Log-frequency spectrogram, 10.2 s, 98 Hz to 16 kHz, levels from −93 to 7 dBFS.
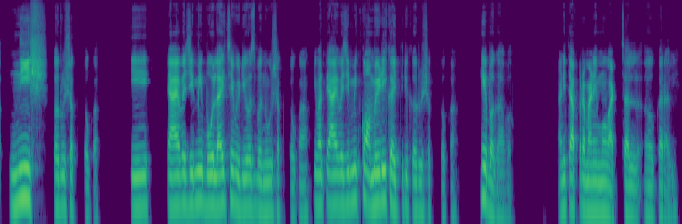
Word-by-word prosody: निश 175 Hz, +3 st, +6 dB, 0.3 s
करू 145 Hz, 0 st, -3 dB
शकतो 140 Hz, -4 st, -9 dB
का? -, -, -17 dB
की 145 Hz, +1 st, -5 dB, 0.3 s
त्या 145 Hz, -1 st, +7 dB
ऐवजी 155 Hz, +1 st, +2 dB
मी 165 Hz, +1 st, +2 dB
बोलायचे 150 Hz, +1 st, +3 dB
व्हिडिओज़् 140 Hz, -1 st, -2 dB
बनवू 130 Hz, 0 st, -3 dB
शकतो 125 Hz, -3 st, -12 dB
का? 120 Hz, +1 st, -12 dB
किंवा 155 Hz, -1 st, -1 dB
त्या 150 Hz, -1 st, +4 dB
ऐवजी 155 Hz, +1 st, +1 dB
मी 170 Hz, +1 st, 0 dB
कॉमेडी 160 Hz, 0 st, +4 dB
काहीतरी 140 Hz, -1 st, -2 dB
करू 130 Hz, -1 st, -5 dB
शकतो 125 Hz, -, -13 dB
का? -, -, -14 dB, 0.4 s
हे 180 Hz, -, +4 dB
बघावं. 110 Hz, -, -6 dB, 0.7 s
आणि 135 Hz, +2 st, -4 dB
त्याप्रमाणे 135 Hz, -2 st, +1 dB
मग 130 Hz, 0 st, -1 dB
वाटचाल 120 Hz, -1 st, -3 dB
अ, 115 Hz, -1 st, -8 dB
करावी. 120 Hz, +1 st, -9 dB
145 Hz, 175 wpm, -25 LUFS, 130-155 Hz, 0.7 s, त्या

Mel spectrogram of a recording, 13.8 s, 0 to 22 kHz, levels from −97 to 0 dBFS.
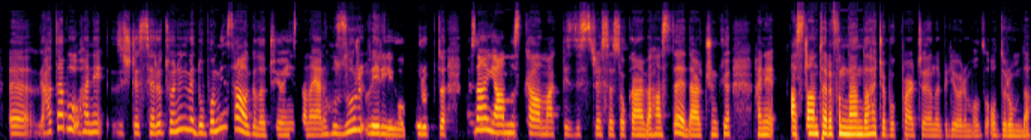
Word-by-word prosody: eee, 210 Hz, -1 st, -2 dB
hatta 355 Hz, +9 st, -3 dB
bu, 320 Hz, -8 st, -3 dB
hani, 250 Hz, 0 st, -2 dB, 0.2 s
işte 220 Hz, +1 st, -4 dB
serotonin 255 Hz, +9 st, -3 dB
ve 295 Hz, -, -2 dB
dopamin 275 Hz, -, -1 dB
salgılatıyor 195 Hz, -, +1 dB
insana. 170 Hz, +1 st, -8 dB
Yani, 170 Hz, +2 st, -2 dB
huzur 215 Hz, +10 st, -2 dB
veriyor 185 Hz, -6 st, +1 dB, 0.2 s
grupta. 195 Hz, -1 st, -1 dB, 0.3 s
Bazen 310 Hz, +5 st, +5 dB
yalnız 230 Hz, -5 st, +3 dB
kalmak 185 Hz, -4 st, -1 dB
bizi 180 Hz, -1 st, -11 dB
strese 185 Hz, 0 st, -1 dB
sokar 175 Hz, 0 st, 0 dB
ve -, -, +3 dB
hasta 180 Hz, +3 st, -1 dB
eder 165 Hz, -5 st, +3 dB
çünkü, 180 Hz, +2 st, -2 dB, 0.3 s
hani, 180 Hz, -1 st, -1 dB, 0.2 s
aslan 205 Hz, +1 st, +7 dB
tarafından 195 Hz, -2 st, +6 dB
daha 190 Hz, +2 st, +4 dB
çabuk 165 Hz, -5 st, -6 dB
parçalanabiliyorum 155 Hz, -3 st, -7 dB
oz 145 Hz, -, -12 dB
o 155 Hz, -, -7 dB
durumda. 150 Hz, -2 st, -4 dB
195 Hz, 145 wpm, -20 LUFS, 170-225 Hz, 0.3 s, aslan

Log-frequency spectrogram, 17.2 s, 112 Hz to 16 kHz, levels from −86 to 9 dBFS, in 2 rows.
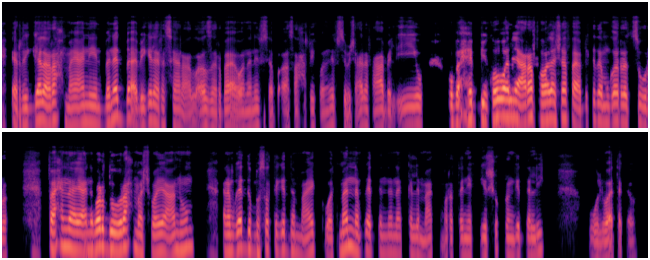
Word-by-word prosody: الرجالة 130 Hz, +4 st, +3 dB
رحمة 135 Hz, -4 st, -2 dB
يعني 135 Hz, +2 st, -1 dB
البنات 135 Hz, +7 st, +1 dB
بقى -, -, +3 dB
بييجي 125 Hz, +5 st, -3 dB
لها 145 Hz, -3 st, -1 dB
رسايل 120 Hz, -1 st, -7 dB
على 100 Hz, 0 st, -7 dB, 0.2 s
الother 110 Hz, -2 st, -7 dB
بقى، 120 Hz, -, -2 dB
"وأنا 110 Hz, +1 st, -5 dB
نِفْسي 120 Hz, +1 st, -10 dB
أبقى -, -, -10 dB
صاحبِك، 115 Hz, 0 st, -14 dB
وأنا 105 Hz, +4 st, -12 dB
نِفْسي 125 Hz, -, -10 dB
مش -, -, -11 dB
عارف 120 Hz, 0 st, -7 dB
أعمل 120 Hz, +1 st, -5 dB
إيه، 130 Hz, +2 st, -5 dB, 0.4 s
وباحبك."، 145 Hz, +1 st, +2 dB
وهو 175 Hz, +2 st, +10 dB
لا 170 Hz, -1 st, +5 dB
يعرفها 155 Hz, +1 st, +5 dB
ولا 160 Hz, +1 st, +6 dB
شافها 160 Hz, -1 st, +1 dB
قبل 125 Hz, +2 st, -4 dB
كده 155 Hz, +1 st, -3 dB
مجرّد 140 Hz, 0 st, 0 dB
صورة، 125 Hz, -4 st, -6 dB, 0.5 s
فإحنا 170 Hz, 0 st, +4 dB
يعني 155 Hz, 0 st, +4 dB
برضه 160 Hz, -2 st, +6 dB
رحمة 170 Hz, -4 st, +2 dB
شوية 140 Hz, +2 st, 0 dB
عنهم 155 Hz, +6 st, -2 dB, 0.4 s
أنا 145 Hz, -, +2 dB
بجد 165 Hz, +3 st, +2 dB
انبسطت 150 Hz, 0 st, -5 dB
جدًا 150 Hz, 0 st, -6 dB
معاك 135 Hz, +3 st, -5 dB
وأتمنى 155 Hz, +6 st, -1 dB
بجد 145 Hz, +1 st, -4 dB
إن 140 Hz, 0 st, -10 dB
أنا 135 Hz, -1 st, -7 dB
أتكلم 130 Hz, -1 st, -9 dB
معاك 120 Hz, +3 st, -8 dB
مَرّة 120 Hz, 0 st, -11 dB
تانية 125 Hz, 0 st, -7 dB
كتير، 125 Hz, +2 st, -10 dB
شكرًا 125 Hz, 0 st, -9 dB
جدًا 125 Hz, +1 st, -7 dB
ليك 140 Hz, +6 st, -7 dB, 0.6 s
ولوقتك -, -, -3 dB
أوي. -, -, -17 dB
140 Hz, 195 wpm, -23 LUFS, 125-155 Hz, 0.6 s, وهو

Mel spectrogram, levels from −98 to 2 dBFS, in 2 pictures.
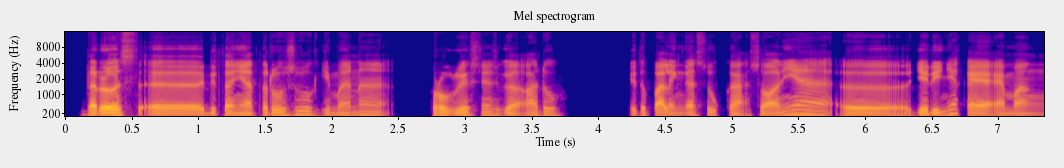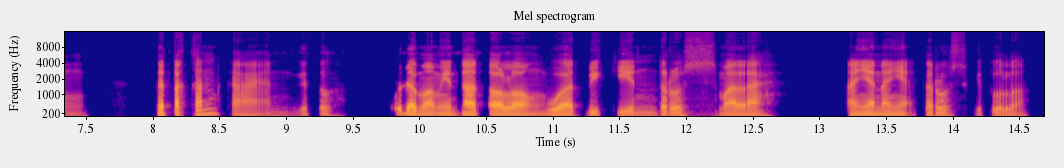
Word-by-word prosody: terus, 115 Hz, +5 st, +7 dB
eee, 105 Hz, 0 st, +3 dB
ditanya 105 Hz, 0 st, +2 dB
terus 135 Hz, +3 st, 0 dB
tuh 160 Hz, -, 0 dB
"Gimana 125 Hz, +4 st, -4 dB, 0.3 s
progresnya?" 115 Hz, +2 st, +2 dB
segala 115 Hz, -5 st, 0 dB
aduh, 140 Hz, +1 st, -3 dB, 0.5 s
itu -, -, -4 dB
paling 120 Hz, -3 st, +2 dB
nggak 105 Hz, 0 st, -1 dB
suka. 115 Hz, 0 st, -3 dB
Soalnya, 155 Hz, -, +1 dB
eee, 110 Hz, -1 st, +2 dB
jadinya 120 Hz, -, +3 dB
kayak 110 Hz, -, +4 dB
emang 105 Hz, 0 st, -5 dB, 0.6 s
ketekan 185 Hz, +4 st, +1 dB
kan, 90 Hz, +10 st, -8 dB
gitu. 100 Hz, -1 st, -10 dB, 0.5 s
Udah 95 Hz, -, +4 dB
mah 100 Hz, 0 st, +2 dB
minta 100 Hz, 0 st, +3 dB
tolong 95 Hz, 0 st, +2 dB
buat 90 Hz, 0 st, +2 dB
bikin, 105 Hz, +7 st, -5 dB
terus 130 Hz, +3 st, -4 dB
malah 95 Hz, +2 st, 0 dB, 0.6 s
nanya-nanya 95 Hz, -1 st, 0 dB
terus 115 Hz, +3 st, -5 dB
gitu -, -, -9 dB
loh. -, -, -7 dB
110 Hz, 135 wpm, -25 LUFS, 100-125 Hz, 0.6 s, terus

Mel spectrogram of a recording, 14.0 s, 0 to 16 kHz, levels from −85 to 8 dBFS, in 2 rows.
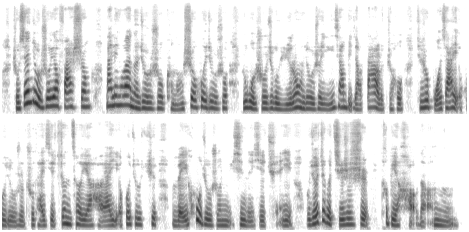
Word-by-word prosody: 首 195 Hz, -, 0 dB
先 365 Hz, -, +8 dB
就 365 Hz, -7 st, +8 dB
是 240 Hz, -, +1 dB
说 260 Hz, +2 st, +5 dB
要 280 Hz, 0 st, +8 dB
发 240 Hz, 0 st, +3 dB
声， 250 Hz, +1 st, -2 dB, 0.2 s
那 275 Hz, +1 st, +2 dB
另 305 Hz, 0 st, +3 dB
外 305 Hz, 0 st, +6 dB
呢， 225 Hz, -7 st, +4 dB
就 205 Hz, 0 st, +1 dB
是 195 Hz, -, 0 dB
说 195 Hz, +1 st, -2 dB
可 185 Hz, -1 st, -10 dB
能 165 Hz, +2 st, -6 dB
社 250 Hz, +6 st, +1 dB
会 240 Hz, 0 st, +2 dB
就 215 Hz, -2 st, -1 dB
是 -, -, -6 dB
说， 205 Hz, -, -2 dB, 0.2 s
如 220 Hz, -, +1 dB
果 210 Hz, -3 st, +4 dB
说 190 Hz, +2 st, -2 dB
这 200 Hz, -, -3 dB
个 185 Hz, -, +2 dB
舆 165 Hz, 0 st, -2 dB
论 215 Hz, 0 st, +3 dB
就 190 Hz, -1 st, 0 dB
是 -, -, -4 dB
说 185 Hz, -, -1 dB
影 170 Hz, +4 st, -4 dB
响 230 Hz, 0 st, -1 dB
比 -, -, -5 dB
较 170 Hz, -1 st, -4 dB
大 230 Hz, 0 st, +1 dB
了 165 Hz, -, -6 dB
之 175 Hz, -, -13 dB
后， 175 Hz, 0 st, -4 dB, 0.2 s
其 215 Hz, -, -3 dB
实 230 Hz, -, +4 dB
国 175 Hz, -7 st, -1 dB
家 205 Hz, +2 st, +2 dB
也 -, -, -2 dB
会 170 Hz, -1 st, -5 dB
就 160 Hz, -, -4 dB
是 145 Hz, -, -8 dB
说 155 Hz, -, -5 dB
出 180 Hz, -, -7 dB
台 170 Hz, -3 st, -5 dB
一 -, -, -3 dB
些 170 Hz, 0 st, -5 dB
政 220 Hz, +4 st, +2 dB
策 200 Hz, -1 st, 0 dB
也 170 Hz, -1 st, 0 dB
好 170 Hz, -, -5 dB
呀， 155 Hz, -, 0 dB
也 165 Hz, 0 st, -2 dB
会 205 Hz, -, -1 dB
就 205 Hz, -2 st, -3 dB
是 190 Hz, -, -10 dB
去 200 Hz, -2 st, -4 dB, 0.2 s
维 155 Hz, 0 st, 0 dB
护 305 Hz, -, +4 dB
就 185 Hz, -3 st, +2 dB
是 170 Hz, -, -10 dB
说 165 Hz, -, -6 dB
女 160 Hz, -2 st, -5 dB
性 180 Hz, -1 st, -2 dB
的 145 Hz, -, -6 dB
一 -, -, -9 dB
些 160 Hz, 0 st, -6 dB
权 -, -, -12 dB
益。 165 Hz, -, -3 dB, 0.2 s
我 180 Hz, -, -2 dB
觉 210 Hz, -, +4 dB
得 240 Hz, -, +6 dB
这 325 Hz, -, +1 dB
个 225 Hz, -, +5 dB
其 180 Hz, -1 st, 0 dB
实 195 Hz, +1 st, +1 dB
是 190 Hz, -2 st, -2 dB, 0.2 s
特 -, -, -9 dB
别 185 Hz, -5 st, +2 dB
好 170 Hz, -, -5 dB
的， -, -, -8 dB
嗯。 175 Hz, +1 st, -4 dB
190 Hz, 380 characters per minute, -23 LUFS, 170-225 Hz, 0.2 s, 先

